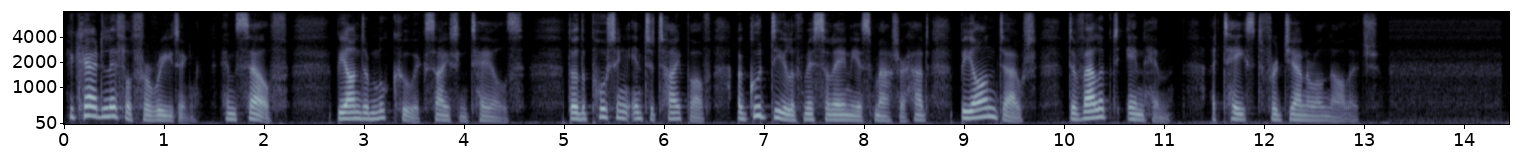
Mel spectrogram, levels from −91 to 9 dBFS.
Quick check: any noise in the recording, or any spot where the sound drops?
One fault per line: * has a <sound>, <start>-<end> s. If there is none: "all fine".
all fine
